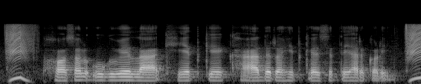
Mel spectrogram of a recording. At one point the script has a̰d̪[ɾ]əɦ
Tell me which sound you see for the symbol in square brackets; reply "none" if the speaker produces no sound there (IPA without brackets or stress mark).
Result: ɾ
